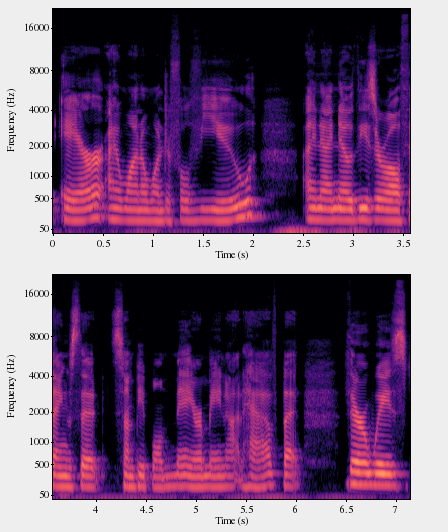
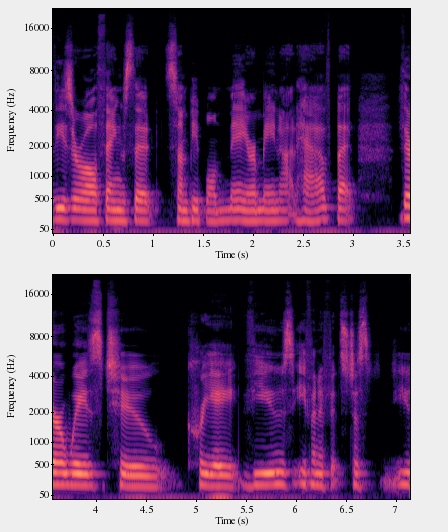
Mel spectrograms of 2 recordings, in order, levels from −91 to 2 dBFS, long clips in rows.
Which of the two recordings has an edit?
second; 1 cut; at 5.5 s

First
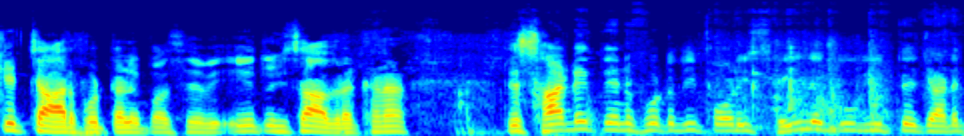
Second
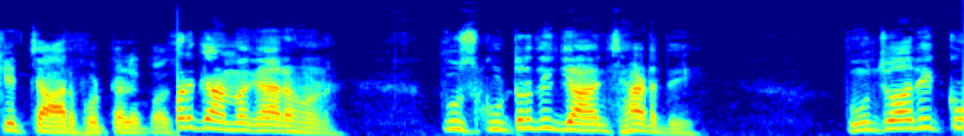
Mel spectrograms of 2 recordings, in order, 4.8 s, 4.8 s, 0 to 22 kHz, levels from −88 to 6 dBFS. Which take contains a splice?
second; 1 cut; at 0.9 s

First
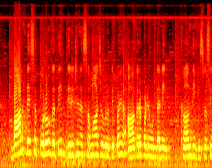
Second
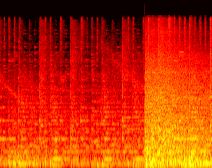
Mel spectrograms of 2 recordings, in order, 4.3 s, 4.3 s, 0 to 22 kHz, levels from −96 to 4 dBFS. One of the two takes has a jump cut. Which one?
second; 2 cuts; at 0.8 s, 2.2 s

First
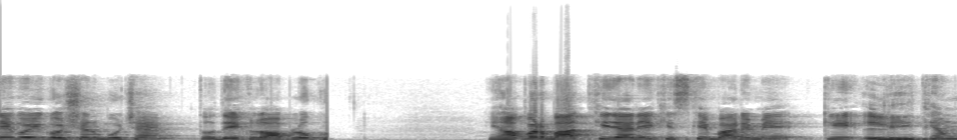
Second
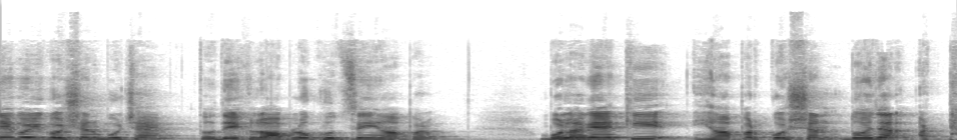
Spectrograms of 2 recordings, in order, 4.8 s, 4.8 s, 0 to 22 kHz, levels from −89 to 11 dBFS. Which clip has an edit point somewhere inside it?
first; 1 cut; at 1.6 s

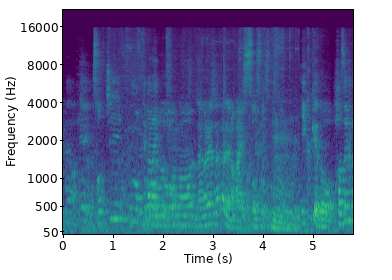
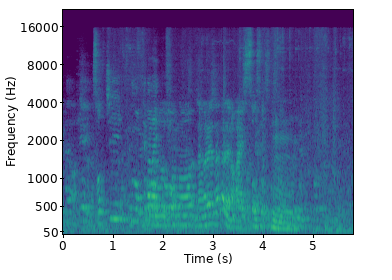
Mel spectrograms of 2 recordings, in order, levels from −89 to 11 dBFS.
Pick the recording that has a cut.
first; 1 cut; at 4.8 s

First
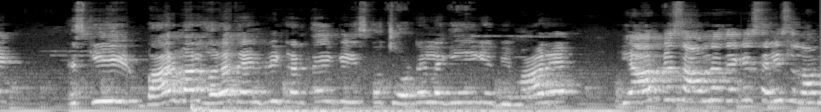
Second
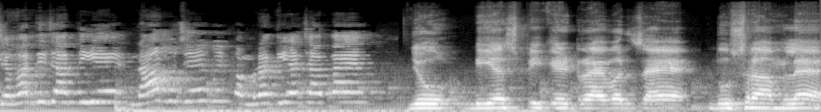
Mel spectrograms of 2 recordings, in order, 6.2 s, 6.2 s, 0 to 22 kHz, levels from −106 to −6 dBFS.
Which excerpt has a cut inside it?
second; 2 cuts; at 2.8 s, 5.3 s

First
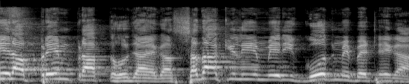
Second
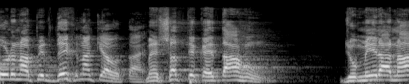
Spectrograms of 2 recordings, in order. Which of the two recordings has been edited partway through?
second; 1 cut; at 1.4 s

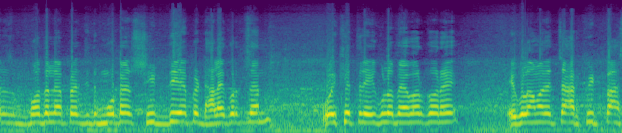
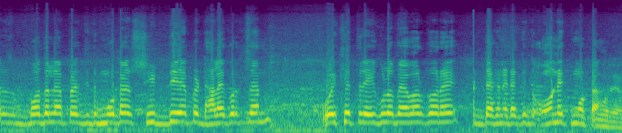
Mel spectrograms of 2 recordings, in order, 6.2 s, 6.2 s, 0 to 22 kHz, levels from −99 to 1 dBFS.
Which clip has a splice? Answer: second; 1 cut; at 4.7 s

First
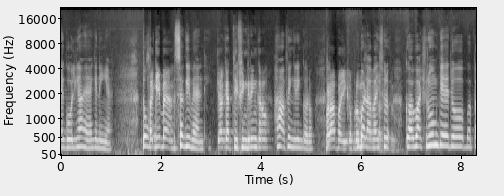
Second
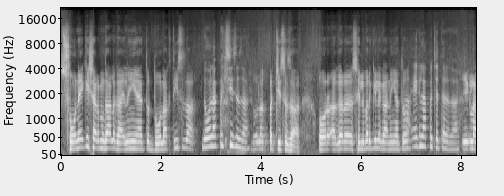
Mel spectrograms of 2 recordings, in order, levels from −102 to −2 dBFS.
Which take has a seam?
first; 1 cut; at 5.3 s

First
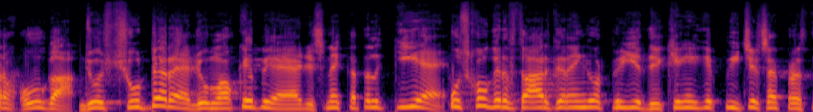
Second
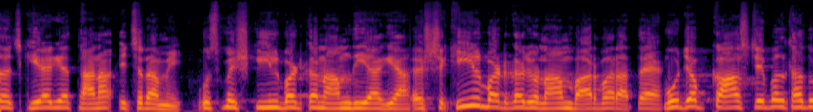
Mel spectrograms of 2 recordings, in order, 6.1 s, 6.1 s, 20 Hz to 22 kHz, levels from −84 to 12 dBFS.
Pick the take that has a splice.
second; 2 cuts; at 1.4 s, 3.1 s

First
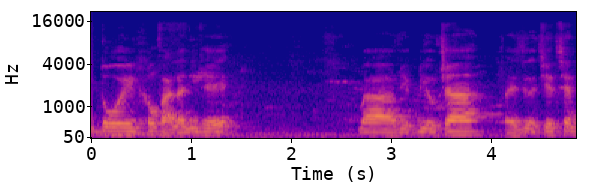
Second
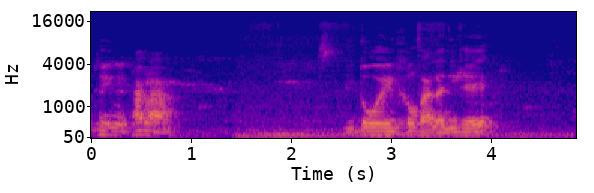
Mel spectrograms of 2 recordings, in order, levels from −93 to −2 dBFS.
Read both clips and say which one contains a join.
second; 1 cut; at 1.4 s

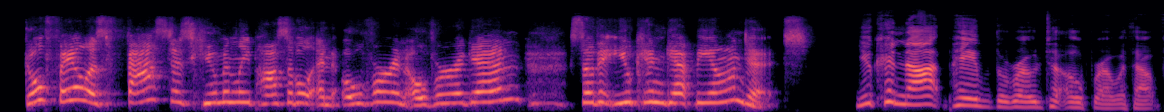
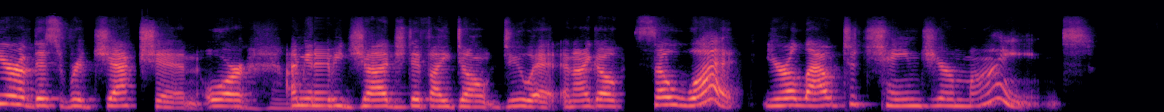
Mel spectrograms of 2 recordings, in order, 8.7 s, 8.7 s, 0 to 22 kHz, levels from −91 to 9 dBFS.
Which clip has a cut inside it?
second; 2 cuts; at 1.1 s, 4.8 s

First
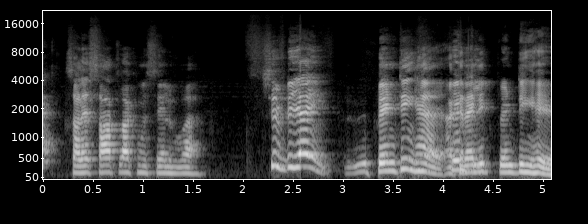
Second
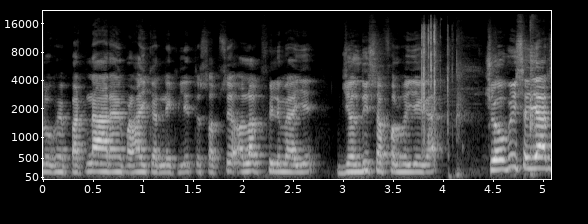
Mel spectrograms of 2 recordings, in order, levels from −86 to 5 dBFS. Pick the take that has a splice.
second; 1 cut; at 4.1 s

